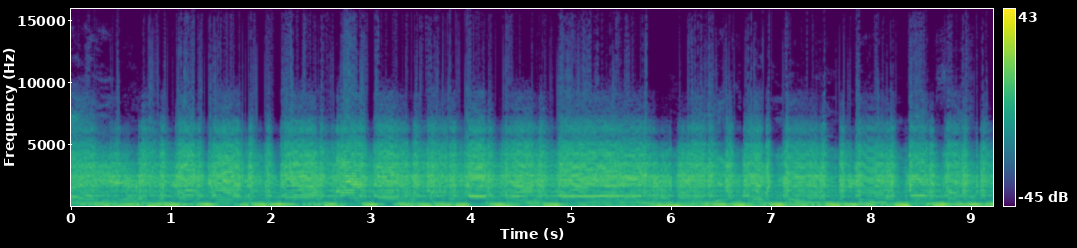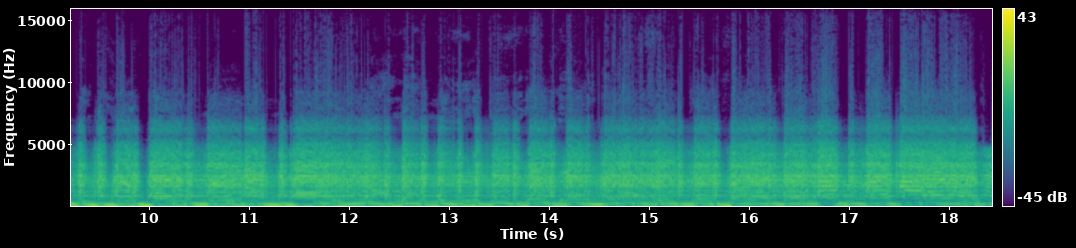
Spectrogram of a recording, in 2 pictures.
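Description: A music track from a playlist plays loudly and continuously, with dense, gritty, distorted-sounding instruments and steady sustained chords filling the whole stretch. No one talks over it.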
